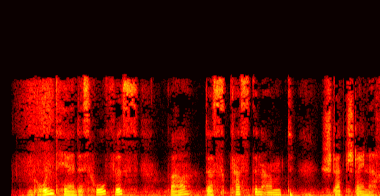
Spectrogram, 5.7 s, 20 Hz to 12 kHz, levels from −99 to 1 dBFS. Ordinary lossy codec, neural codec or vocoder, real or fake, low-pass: MP3, 32 kbps; none; real; 7.2 kHz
